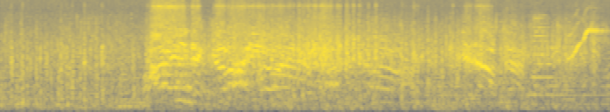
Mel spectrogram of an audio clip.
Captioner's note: whistling at horses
